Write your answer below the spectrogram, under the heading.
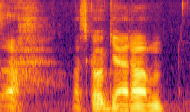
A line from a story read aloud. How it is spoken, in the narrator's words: Mordecai sighs and says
